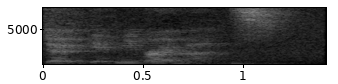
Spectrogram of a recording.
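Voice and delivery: ordinary delivery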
